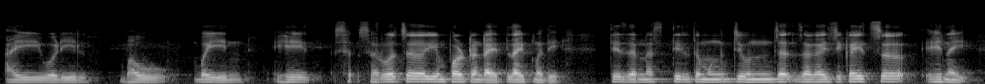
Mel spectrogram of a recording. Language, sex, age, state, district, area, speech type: Marathi, male, 18-30, Maharashtra, Buldhana, urban, spontaneous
